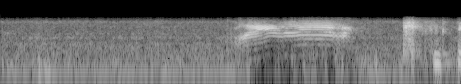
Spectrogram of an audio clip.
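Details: Domestic cat, Russian household, replying to its owner who keeps asking questions and prompting "quack"; after low background noise comes a long, wavering meow of nearly a second, then the owner's voice resumes.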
